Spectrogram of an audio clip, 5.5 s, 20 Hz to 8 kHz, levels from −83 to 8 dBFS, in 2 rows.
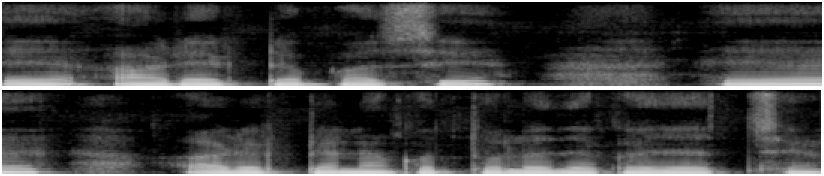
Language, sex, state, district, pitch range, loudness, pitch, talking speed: Bengali, female, Jharkhand, Sahebganj, 215-240 Hz, -14 LUFS, 225 Hz, 100 wpm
